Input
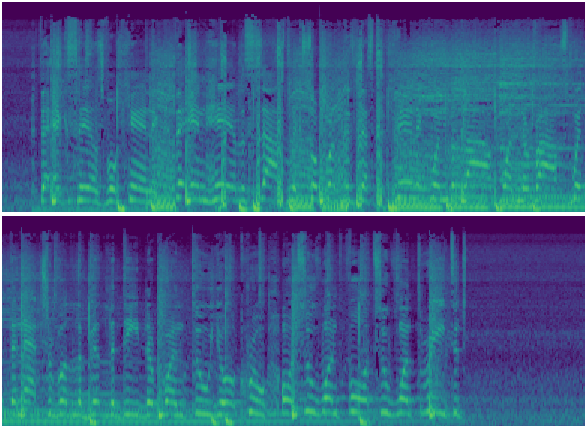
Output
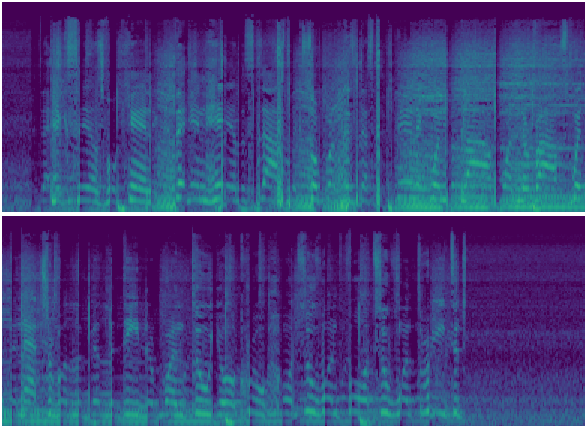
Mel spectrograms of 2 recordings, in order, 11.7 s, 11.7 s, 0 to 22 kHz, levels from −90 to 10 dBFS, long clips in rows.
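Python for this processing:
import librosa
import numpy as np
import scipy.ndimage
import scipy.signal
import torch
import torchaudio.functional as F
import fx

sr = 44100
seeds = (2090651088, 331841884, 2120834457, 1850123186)

y = fx.auto_swell(x, sr, attack_ms=214.0)
y = F.gain(torch.from_numpy(y), -7.5).numpy()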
